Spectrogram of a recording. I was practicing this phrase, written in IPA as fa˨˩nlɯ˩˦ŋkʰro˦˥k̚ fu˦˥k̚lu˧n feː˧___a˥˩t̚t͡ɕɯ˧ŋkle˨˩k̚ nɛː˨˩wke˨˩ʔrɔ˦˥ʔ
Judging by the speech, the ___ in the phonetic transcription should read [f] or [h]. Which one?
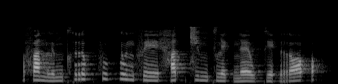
h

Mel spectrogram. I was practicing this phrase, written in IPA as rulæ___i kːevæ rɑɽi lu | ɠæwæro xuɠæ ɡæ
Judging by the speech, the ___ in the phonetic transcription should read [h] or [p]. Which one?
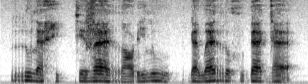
h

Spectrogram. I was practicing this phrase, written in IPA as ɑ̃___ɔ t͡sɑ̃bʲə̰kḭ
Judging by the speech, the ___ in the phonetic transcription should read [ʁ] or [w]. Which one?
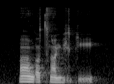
w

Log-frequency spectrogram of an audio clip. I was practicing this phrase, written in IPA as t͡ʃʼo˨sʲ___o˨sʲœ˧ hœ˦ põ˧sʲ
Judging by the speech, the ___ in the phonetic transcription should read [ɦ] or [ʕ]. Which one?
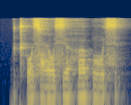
ʕ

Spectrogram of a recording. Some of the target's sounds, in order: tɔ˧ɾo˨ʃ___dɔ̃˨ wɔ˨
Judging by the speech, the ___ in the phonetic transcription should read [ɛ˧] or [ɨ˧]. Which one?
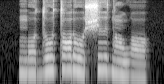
ɨ˧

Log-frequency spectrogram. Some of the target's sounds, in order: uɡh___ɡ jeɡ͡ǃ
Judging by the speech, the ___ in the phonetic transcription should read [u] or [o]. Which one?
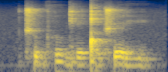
u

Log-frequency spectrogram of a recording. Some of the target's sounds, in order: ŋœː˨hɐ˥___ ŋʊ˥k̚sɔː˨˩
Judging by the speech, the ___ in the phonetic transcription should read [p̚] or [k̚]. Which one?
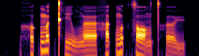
k̚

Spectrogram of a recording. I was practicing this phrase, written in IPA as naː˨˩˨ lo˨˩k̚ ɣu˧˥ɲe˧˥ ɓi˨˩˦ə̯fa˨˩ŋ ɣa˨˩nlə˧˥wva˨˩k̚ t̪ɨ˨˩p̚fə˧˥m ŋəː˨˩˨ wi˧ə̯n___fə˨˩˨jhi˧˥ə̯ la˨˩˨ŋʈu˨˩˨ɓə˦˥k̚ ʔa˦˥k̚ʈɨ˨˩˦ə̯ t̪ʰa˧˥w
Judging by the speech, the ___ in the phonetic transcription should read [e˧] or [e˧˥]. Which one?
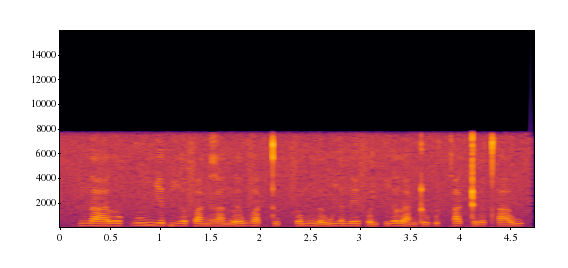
e˧˥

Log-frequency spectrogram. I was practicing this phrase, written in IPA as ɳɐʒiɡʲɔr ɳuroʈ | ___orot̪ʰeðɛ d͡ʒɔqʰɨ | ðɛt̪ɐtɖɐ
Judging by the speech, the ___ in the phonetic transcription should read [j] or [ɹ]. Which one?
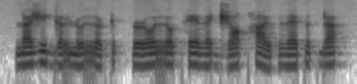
ɹ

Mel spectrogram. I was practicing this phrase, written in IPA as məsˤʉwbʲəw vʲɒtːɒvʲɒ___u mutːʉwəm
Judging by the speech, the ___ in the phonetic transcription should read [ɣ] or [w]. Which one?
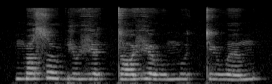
w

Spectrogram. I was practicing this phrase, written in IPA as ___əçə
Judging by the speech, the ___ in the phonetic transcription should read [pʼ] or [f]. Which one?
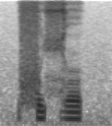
f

